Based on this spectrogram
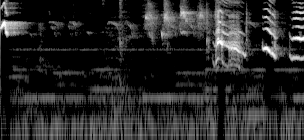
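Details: Caged Oriental magpie-robin of the hot type, kept at a breeder's aviary, gives a short mixed phrase: a high thin whistle, soft twittering, then harsh rasping bursts and sharp downslurred notes, over a low steady background hum.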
